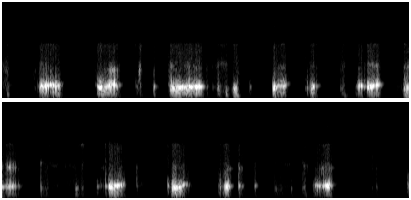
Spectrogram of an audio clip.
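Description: A string of loud, close burps, about fifteen short bursts in a stop-start rhythm, tracing out the melody of a rock guitar riff, with no talking in between.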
